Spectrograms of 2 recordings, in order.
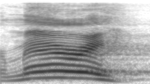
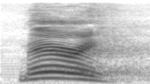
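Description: First: The name is called loudly. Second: The name is called quietly.

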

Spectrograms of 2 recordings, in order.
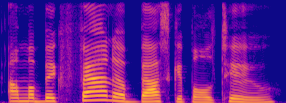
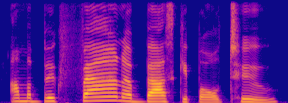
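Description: The two takes are said the same way.

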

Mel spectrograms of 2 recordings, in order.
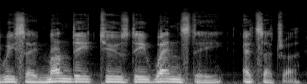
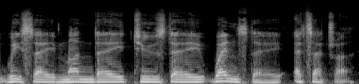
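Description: First: It is said quickly and reduced. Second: It is said slowly and carefully.

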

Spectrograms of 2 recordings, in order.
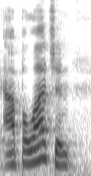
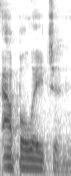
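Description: First: It is said the Southern way. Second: It is said the Pennsylvania, Northern way.

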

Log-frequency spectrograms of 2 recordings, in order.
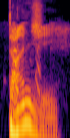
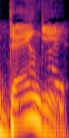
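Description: First: The first syllable sounds like 'dung'. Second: The first syllable sounds like 'den'. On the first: The speaker calls it wrong. "I knew I was going to say it wrong" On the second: The speaker calls it right. "You mean dengue fever"

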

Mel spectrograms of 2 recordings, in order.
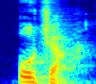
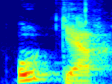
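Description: First: The middle consonant sounds like ch. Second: The middle consonant sounds like ty. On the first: This is close to the Japanese pronunciation. "Pretty close to Japanese" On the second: This is how an English speaker would read the spelling. "Is how an English speaker would probably pronounce it if they saw it"

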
